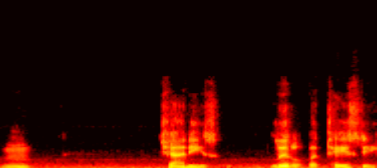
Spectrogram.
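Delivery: easy, slow, unhurried, drawn-out aside. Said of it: "Jerry very quietly says".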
